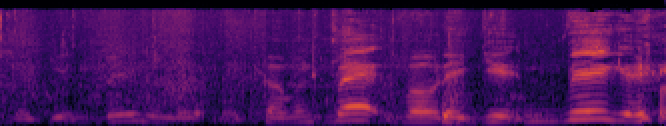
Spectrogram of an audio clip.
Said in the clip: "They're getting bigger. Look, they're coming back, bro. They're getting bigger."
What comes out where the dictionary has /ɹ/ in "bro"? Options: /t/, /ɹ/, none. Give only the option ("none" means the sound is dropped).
none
